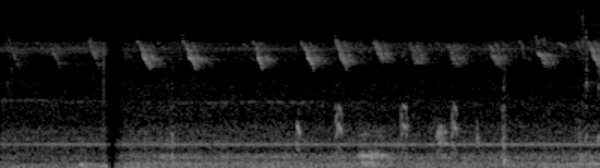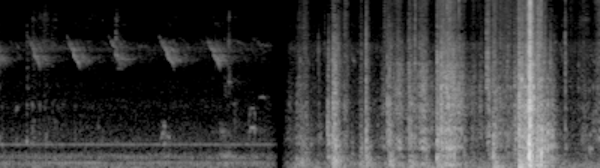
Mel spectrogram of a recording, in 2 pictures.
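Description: A bird chirping over and over, faint short falling chirps at about two a second, over a steady faint hum. Near the end, loud irregular rustling and knocking takes over.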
